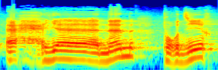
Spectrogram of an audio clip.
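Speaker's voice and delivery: slow, deliberate "ahyanan", every syllable spaced; slow teaching delivery. Shown as a demonstration. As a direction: spell it out for the class by voice. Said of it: "je prononce avec vous".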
